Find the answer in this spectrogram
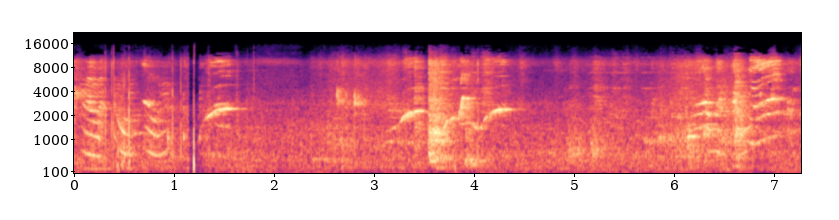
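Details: Talking parrot, the kind that says "mummy", producing clear upswept whistles and curved chirps in scattered bursts, with a sharp click early on.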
